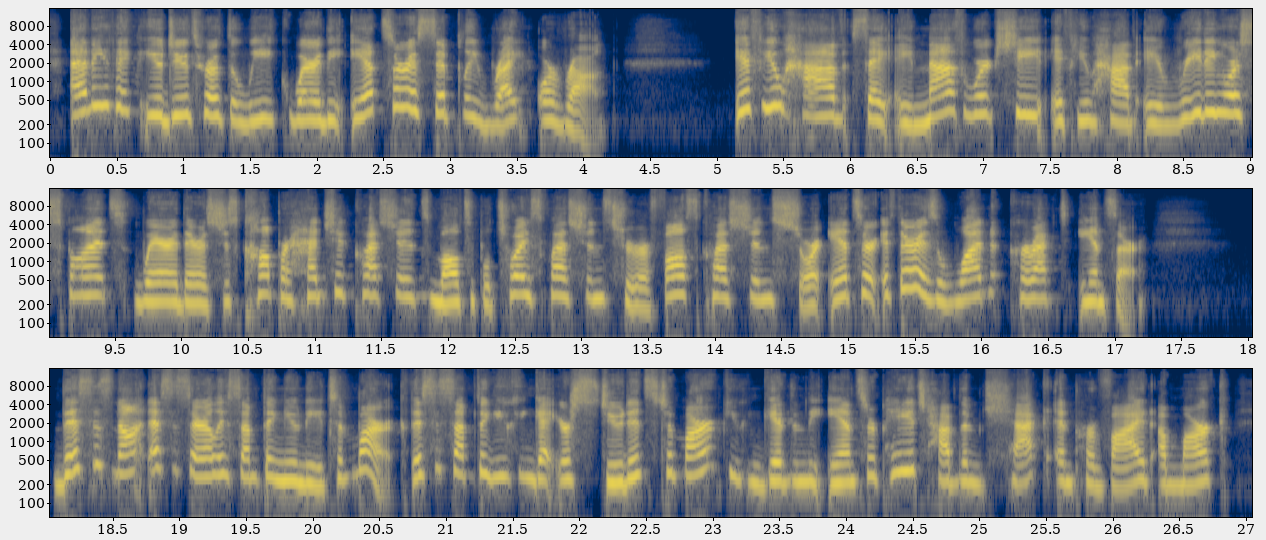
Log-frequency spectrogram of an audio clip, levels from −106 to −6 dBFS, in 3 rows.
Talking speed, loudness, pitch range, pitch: 180 wpm, -21 LUFS, 225-300 Hz, 265 Hz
